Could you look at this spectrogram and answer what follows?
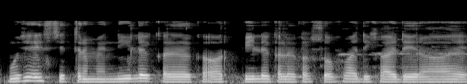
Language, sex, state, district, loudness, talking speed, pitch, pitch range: Hindi, male, Gujarat, Valsad, -15 LUFS, 205 wpm, 125 Hz, 120-135 Hz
